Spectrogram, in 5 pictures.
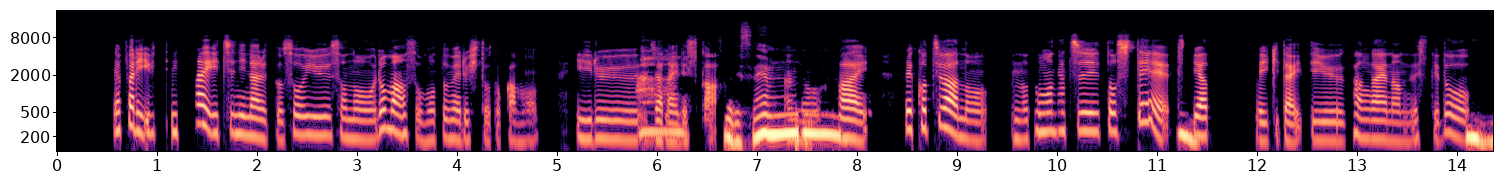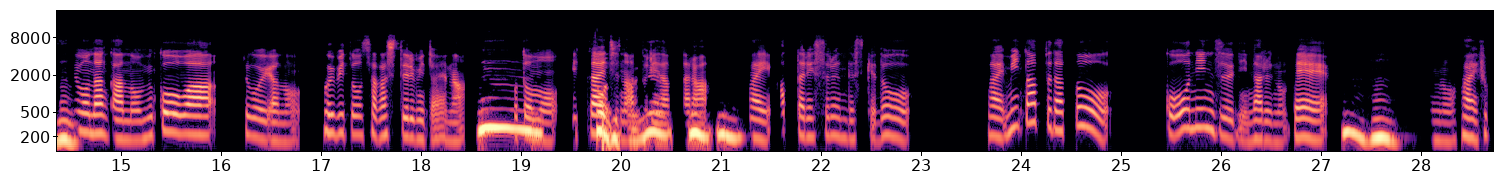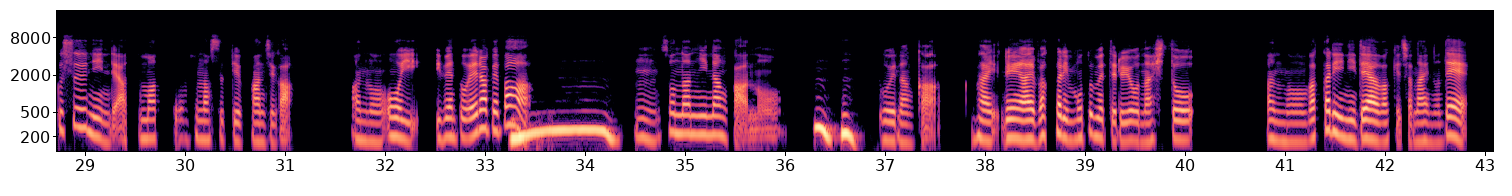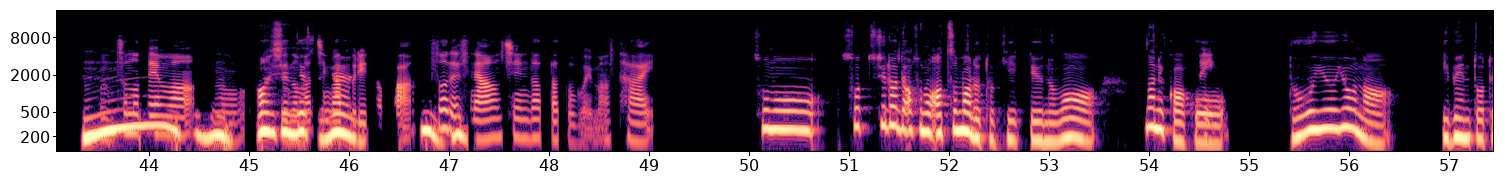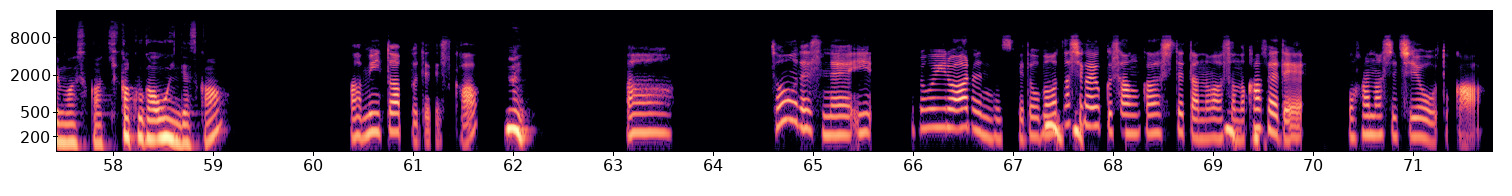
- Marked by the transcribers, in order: in English: "ミートアップ"
- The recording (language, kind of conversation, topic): Japanese, podcast, 新しい街で友達を作るには、どうすればいいですか？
